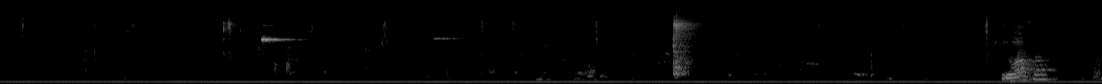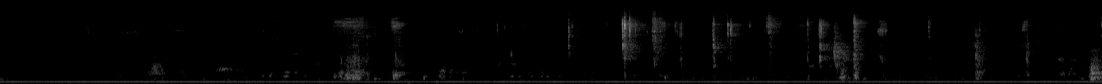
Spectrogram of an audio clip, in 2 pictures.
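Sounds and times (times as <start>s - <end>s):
steady low hum: 0.0s - 22.0s
crawfish shells cracking: 15.9s - 19.9s.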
